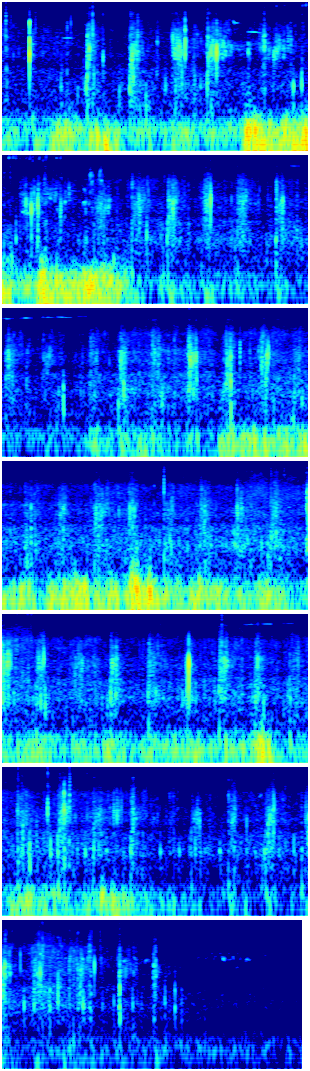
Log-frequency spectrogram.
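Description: A hiker's footsteps crunching on a gravel trail at a steady walking pace, roughly two steps a second, with bouts of low rumble.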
